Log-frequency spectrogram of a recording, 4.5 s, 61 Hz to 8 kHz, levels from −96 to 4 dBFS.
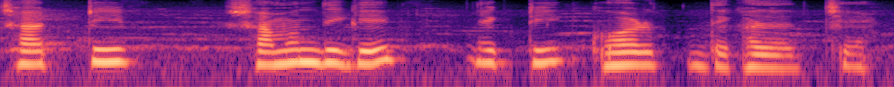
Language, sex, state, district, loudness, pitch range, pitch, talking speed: Bengali, female, West Bengal, Cooch Behar, -18 LUFS, 210-255 Hz, 235 Hz, 80 wpm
